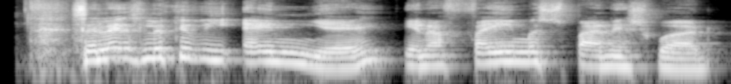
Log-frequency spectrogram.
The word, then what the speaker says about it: ñ: The nye is actually one sound in a single syllable.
